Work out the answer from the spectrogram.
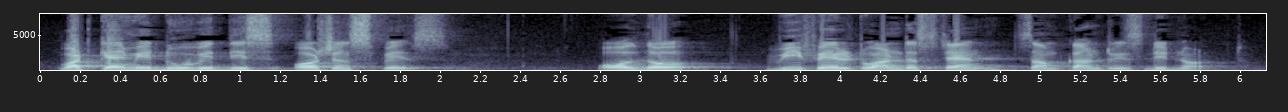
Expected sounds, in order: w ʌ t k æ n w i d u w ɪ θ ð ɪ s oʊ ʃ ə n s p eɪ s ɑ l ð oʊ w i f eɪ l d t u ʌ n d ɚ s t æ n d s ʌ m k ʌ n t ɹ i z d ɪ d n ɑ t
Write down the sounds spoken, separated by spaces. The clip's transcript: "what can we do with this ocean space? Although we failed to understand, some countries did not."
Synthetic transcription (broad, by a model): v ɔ t k æ n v i d u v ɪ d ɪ s oʊ ʃ ə n s p eɪ s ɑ l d oʊ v i f eɪ l d t u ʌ n d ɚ s t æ n d s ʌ m k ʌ n t ɹ i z d ɪ d n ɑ t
